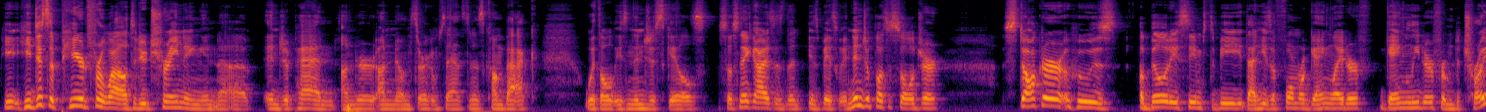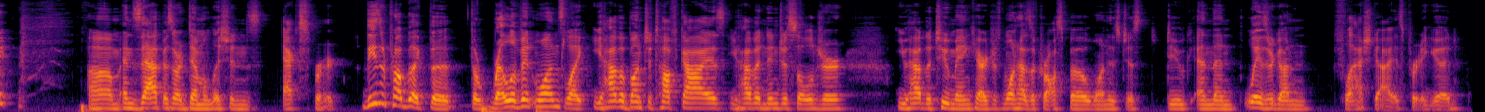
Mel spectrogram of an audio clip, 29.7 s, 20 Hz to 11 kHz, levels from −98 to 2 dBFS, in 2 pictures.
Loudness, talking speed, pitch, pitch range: -28 LUFS, 210 wpm, 140 Hz, 125-155 Hz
